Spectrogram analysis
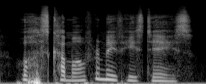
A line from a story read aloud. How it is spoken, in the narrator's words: she breathed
